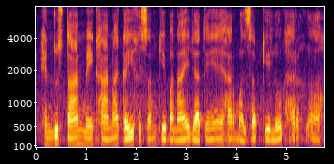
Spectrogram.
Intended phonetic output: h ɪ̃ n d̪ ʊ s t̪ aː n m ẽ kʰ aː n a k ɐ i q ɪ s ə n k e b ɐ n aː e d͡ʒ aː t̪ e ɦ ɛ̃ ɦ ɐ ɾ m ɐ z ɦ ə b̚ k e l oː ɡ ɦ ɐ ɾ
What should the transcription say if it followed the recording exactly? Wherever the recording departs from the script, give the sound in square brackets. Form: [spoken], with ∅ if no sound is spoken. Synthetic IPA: h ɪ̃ n d̪ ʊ s t̪ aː n m ẽ kʰ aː n a k ɐ i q ɪ s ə [m] k e b ɐ n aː e d͡ʒ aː t̪ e ɦ ɛ̃ ɦ ɐ ɾ m ɐ z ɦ ə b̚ k e l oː ɡ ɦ ɐ ɾ

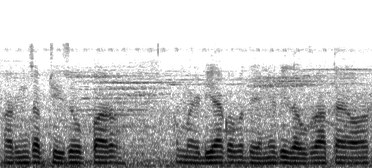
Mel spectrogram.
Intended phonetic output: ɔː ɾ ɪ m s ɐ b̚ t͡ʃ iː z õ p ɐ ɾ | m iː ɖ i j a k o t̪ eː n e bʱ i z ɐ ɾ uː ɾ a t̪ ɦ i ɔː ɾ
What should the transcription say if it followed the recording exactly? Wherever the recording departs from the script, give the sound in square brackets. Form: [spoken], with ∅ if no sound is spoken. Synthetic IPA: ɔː ɾ ɪ [n] s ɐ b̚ t͡ʃ iː z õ p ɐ ɾ | m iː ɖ i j a k o [d̪] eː n e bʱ i z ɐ ɾ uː ɾ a t̪ ɦ [ɛ] ɔː ɾ

